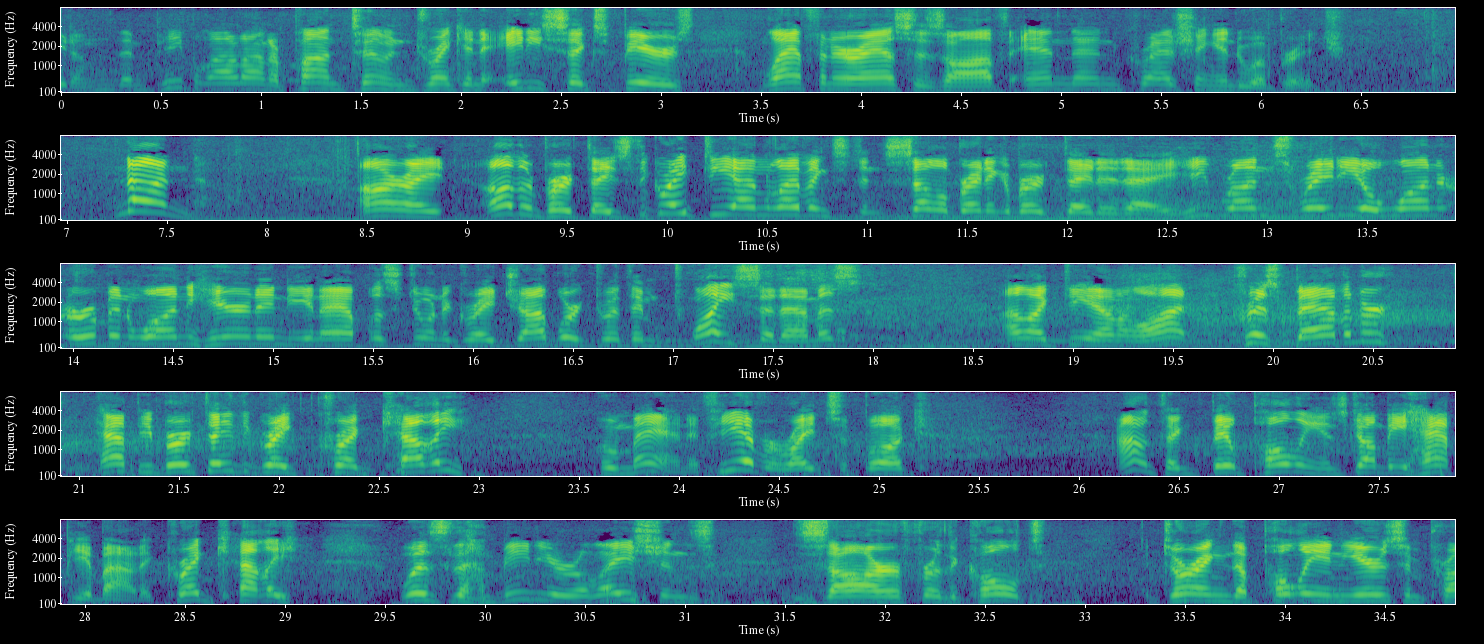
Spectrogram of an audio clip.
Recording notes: As happens when we go live from Geist Reservoir - people shout out and cause a ruckus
